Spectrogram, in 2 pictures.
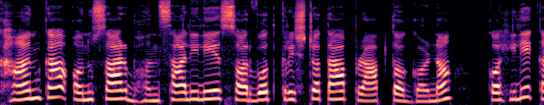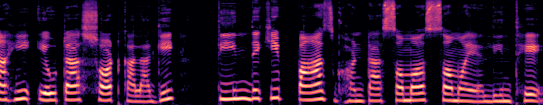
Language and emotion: Nepali, neutral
